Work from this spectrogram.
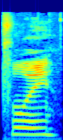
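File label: "fui", Cantonese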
